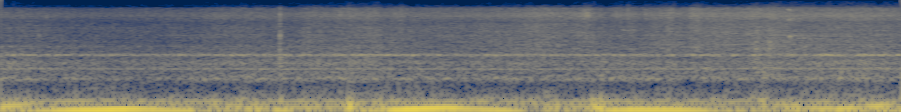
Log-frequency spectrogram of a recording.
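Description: Jeep Wrangler's engine running at low crawling speed, with a heavy low rumble that swells and eases several times as the throttle is worked to climb over the boulders.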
